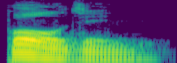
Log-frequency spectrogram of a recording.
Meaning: 1. noon, midday 2. middle age 3. south
- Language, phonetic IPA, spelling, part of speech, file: Russian, [ˈpoɫdʲɪnʲ], полдень, noun, Ru-полдень.ogg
